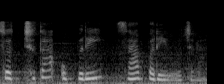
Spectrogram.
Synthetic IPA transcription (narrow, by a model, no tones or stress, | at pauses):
swətːʃʰət̪aːʔʊpɾiːsaːpəɾɪjoːd͡ʒna̰ː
